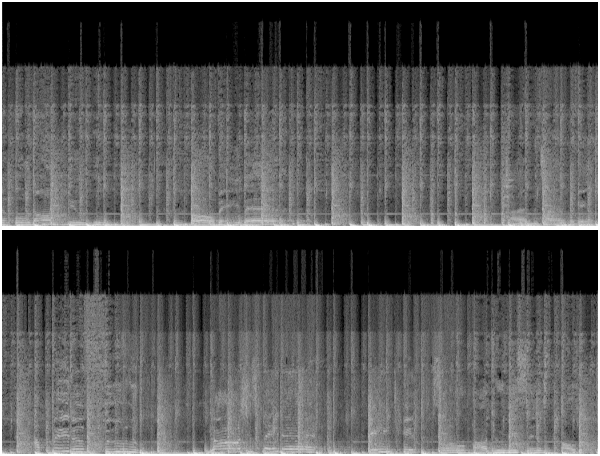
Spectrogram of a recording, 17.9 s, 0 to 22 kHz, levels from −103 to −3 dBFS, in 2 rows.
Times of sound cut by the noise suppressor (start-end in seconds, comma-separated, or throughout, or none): none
